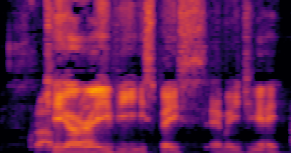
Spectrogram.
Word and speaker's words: Krav Maga: Krav Maga.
